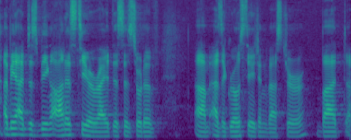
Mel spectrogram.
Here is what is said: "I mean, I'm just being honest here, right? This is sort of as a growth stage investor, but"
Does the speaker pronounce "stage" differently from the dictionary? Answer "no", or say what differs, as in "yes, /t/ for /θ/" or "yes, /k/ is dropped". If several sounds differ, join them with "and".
no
